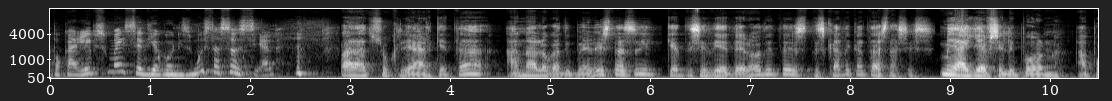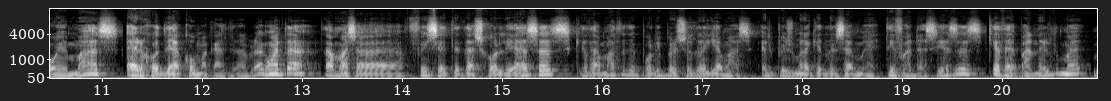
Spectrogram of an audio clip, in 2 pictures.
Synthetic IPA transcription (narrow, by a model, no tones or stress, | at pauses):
ɐpo̞kɐlipsume̞se̞ðʝɐɣo̞nizmust̪ɐso̞siɐl | pɐɾɐt͡sukʎɐːɾce̞t̪ɐː | nɐlo̞ɣɐt̪̬ibe̞ɾist̪ɐsice̞t̪isiðie̞t̪e̞ɾo̞t̪it̪e̞st̪iskɐθe̞kɐt̪ɐst̪ɐsḭsmiɐʝe̞fsilipo̞nɐpo̞e̞mɐse̞ɾxo̞nd̪eɐko̞mɐkɐlit̪e̞ɾɐpɾɐɣmɐt̪ɐθɐmɐsɐfise̞t̪e̞t̪ɐsxo̞liɐsɐsce̞θɐmɐθe̞t̪e̞po̞lip̬e̞ɾiso̞t̪e̞ɾɐʝɐmɐ̰se̞lpizume̞nɐcend̪ɾisɐme̞t̪ifɐnd̪ɐsiɐsɐsce̞θɐe̞pɐne̞lθume̞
